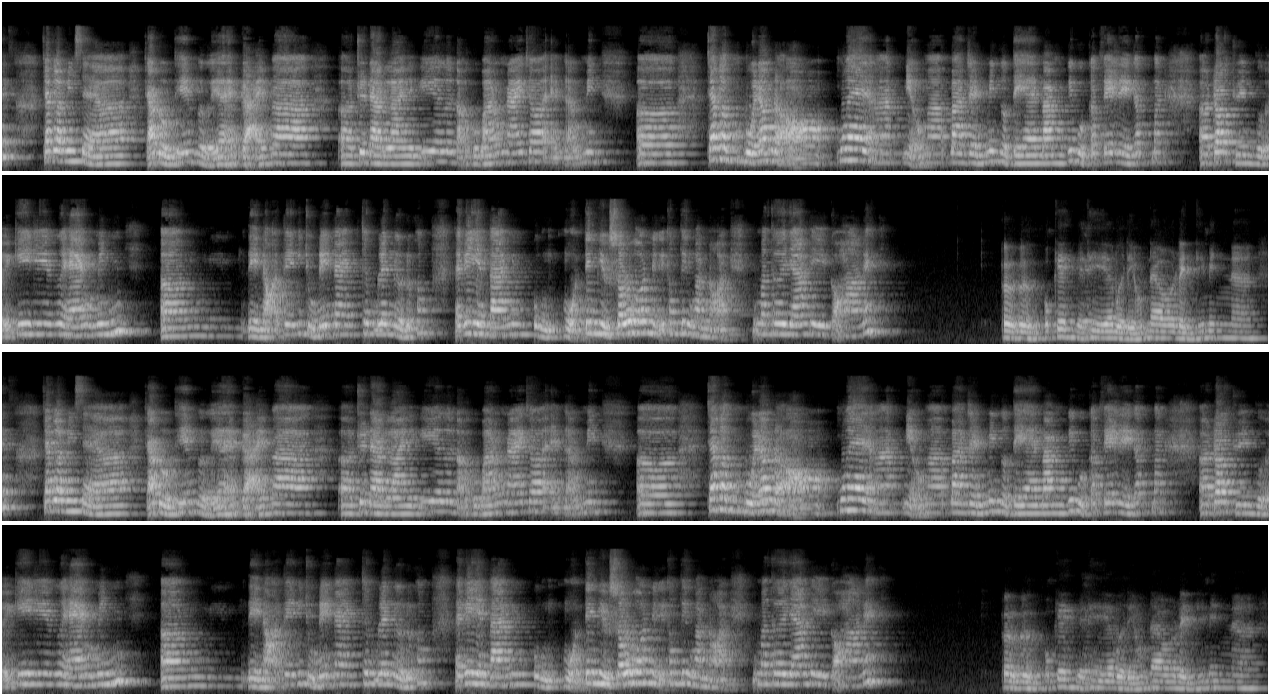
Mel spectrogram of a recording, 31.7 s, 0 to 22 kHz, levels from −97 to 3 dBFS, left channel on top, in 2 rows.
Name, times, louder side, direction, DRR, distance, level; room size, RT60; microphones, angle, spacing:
voice 1, 0.0-17.4 17.8-26.8 29.3-29.5, left 2 dB, 15° left, 1 dB, 0.5 m, -26 dB
voice 2, 28.3-31.5, left 3 dB, 80° left, 6 dB, 0.5 m, -29 dB
3.3 x 2.2 x 3.7 m, 0.76 s
head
